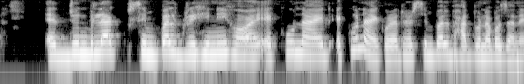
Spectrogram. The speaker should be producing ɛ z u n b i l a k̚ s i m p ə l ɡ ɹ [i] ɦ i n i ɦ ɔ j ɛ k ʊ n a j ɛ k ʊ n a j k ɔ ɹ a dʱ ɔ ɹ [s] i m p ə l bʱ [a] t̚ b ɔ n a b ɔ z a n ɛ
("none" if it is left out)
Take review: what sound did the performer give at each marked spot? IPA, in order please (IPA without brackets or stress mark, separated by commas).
i, s, a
